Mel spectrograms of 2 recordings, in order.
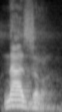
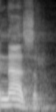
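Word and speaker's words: نذر: In the Pakistani Indian community, when you go to their centers, they say niyaz, nazr. Iranian, they say nazr. The Arabs, they say nadhr.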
